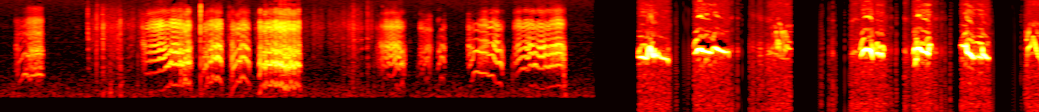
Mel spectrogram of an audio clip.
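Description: Small birds chirping in short calls, scratchy at first, then a run of sharp, clear chirps in the second half.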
